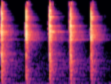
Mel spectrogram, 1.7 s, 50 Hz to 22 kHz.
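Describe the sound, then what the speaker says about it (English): Five sharp metallic taps, evenly spaced and close up, as a hammer seats a triple square socket on the CV axle of a 1989 Porsche 944 S2. "just give it a couple of taps at the end of your socket just to make sure it's seated properly"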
